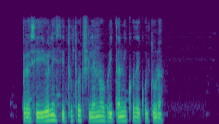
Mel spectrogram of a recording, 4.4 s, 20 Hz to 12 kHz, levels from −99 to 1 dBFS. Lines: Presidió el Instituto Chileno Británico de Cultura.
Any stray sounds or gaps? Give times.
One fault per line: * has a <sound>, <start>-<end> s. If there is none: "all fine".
all fine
